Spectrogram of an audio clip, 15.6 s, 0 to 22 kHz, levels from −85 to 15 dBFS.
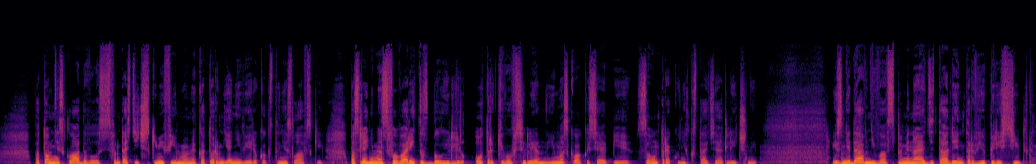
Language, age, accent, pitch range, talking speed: Russian, 20-39, native, 160-195 Hz, 125 wpm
